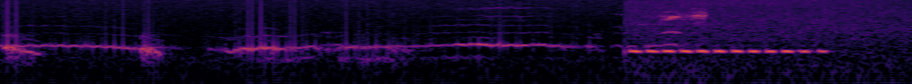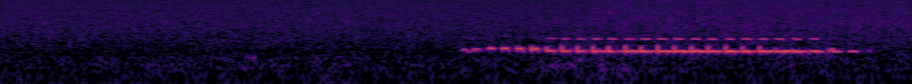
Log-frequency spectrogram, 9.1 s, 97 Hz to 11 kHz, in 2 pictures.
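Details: Tawny owl on 11 January 2026: one steady, even hoot about a second long, a pause, then a long quavering tremolo hoot with rapid pulses, over faint background hiss.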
